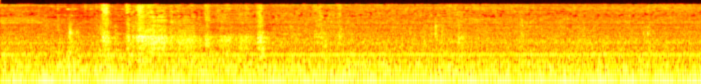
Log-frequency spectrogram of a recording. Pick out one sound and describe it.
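An excavator engine rumbles steadily, heard from the cab.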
